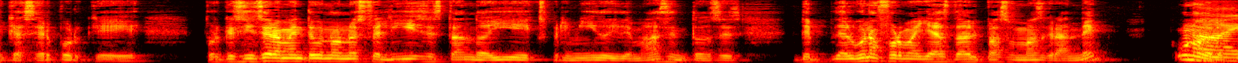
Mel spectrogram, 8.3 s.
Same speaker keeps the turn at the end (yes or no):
yes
